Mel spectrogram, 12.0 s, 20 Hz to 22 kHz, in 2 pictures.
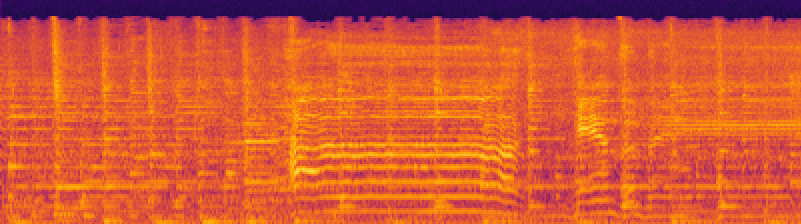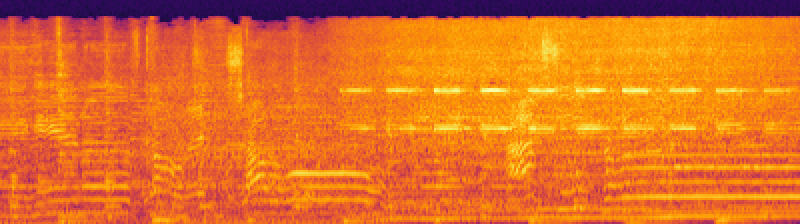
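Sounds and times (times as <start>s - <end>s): country music with plucked bass: 0.0s - 12.0s.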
